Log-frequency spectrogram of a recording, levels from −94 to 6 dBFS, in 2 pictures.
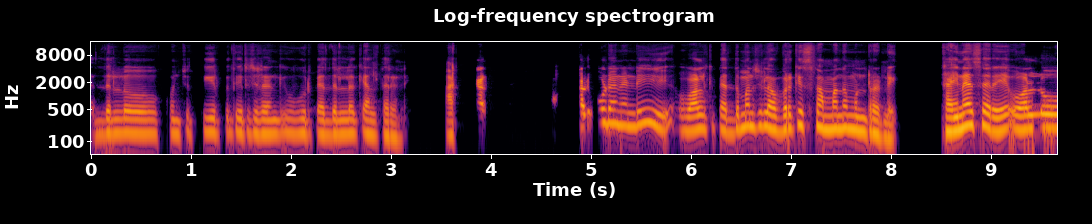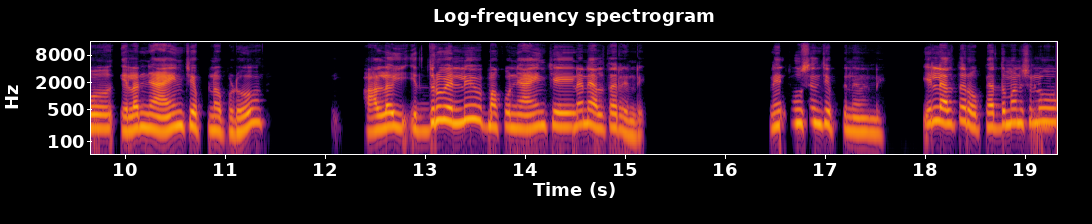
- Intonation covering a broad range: Yes, wide, 6.0 semitones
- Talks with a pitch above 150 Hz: Yes, high, 190 Hz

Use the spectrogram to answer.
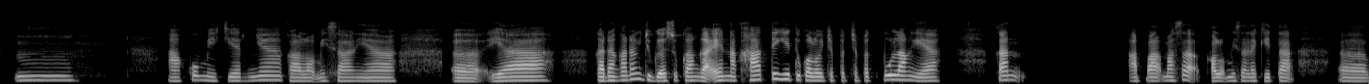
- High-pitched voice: No, medium, 175 Hz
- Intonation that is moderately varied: Yes, average, 3.0 semitones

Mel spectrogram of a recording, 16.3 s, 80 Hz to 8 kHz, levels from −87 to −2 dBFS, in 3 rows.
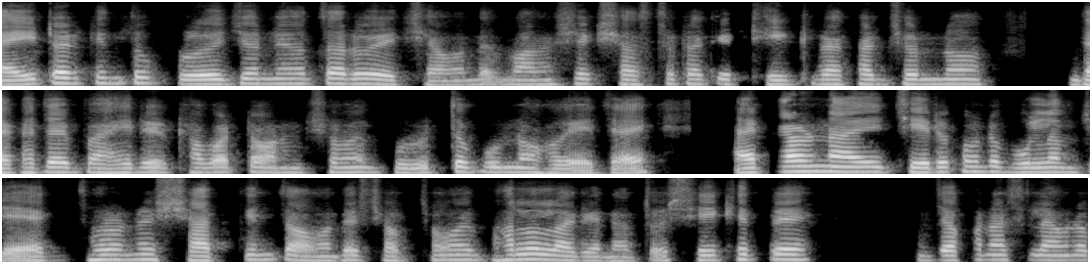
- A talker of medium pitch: Yes, medium, 165 Hz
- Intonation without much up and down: Yes, narrow, 2.3 semitones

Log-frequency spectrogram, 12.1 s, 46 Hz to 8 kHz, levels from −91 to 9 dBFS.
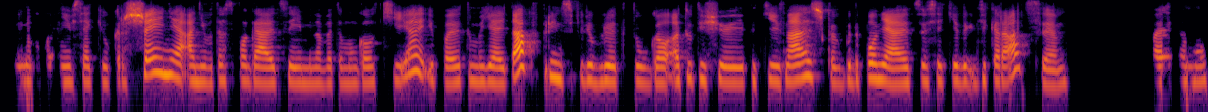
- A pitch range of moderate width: No, narrow, 1.9 semitones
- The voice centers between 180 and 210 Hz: Yes, high, 190 Hz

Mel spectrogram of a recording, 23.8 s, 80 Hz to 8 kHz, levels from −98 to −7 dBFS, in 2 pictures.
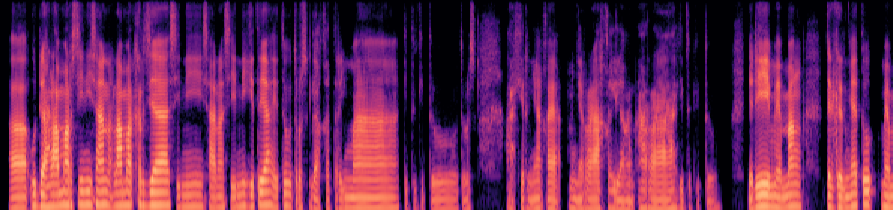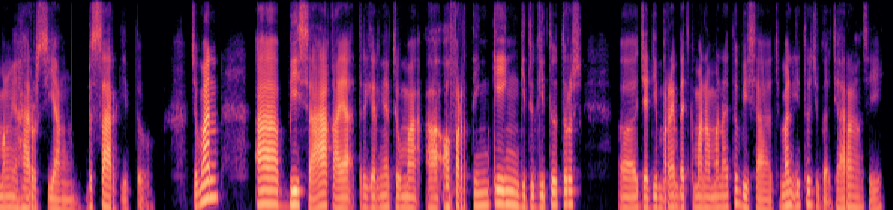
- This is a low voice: Yes, low, 110 Hz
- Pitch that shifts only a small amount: No, average, 3.4 semitones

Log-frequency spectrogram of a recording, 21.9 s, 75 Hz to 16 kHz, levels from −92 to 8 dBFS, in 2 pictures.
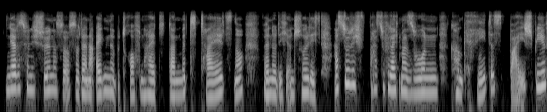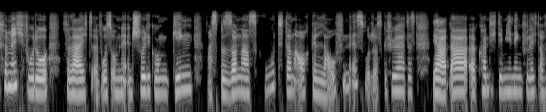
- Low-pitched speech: No, high, 195 Hz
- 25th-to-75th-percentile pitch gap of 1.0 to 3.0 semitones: Yes, narrow, 2.6 semitones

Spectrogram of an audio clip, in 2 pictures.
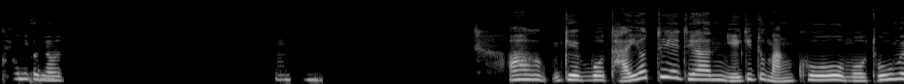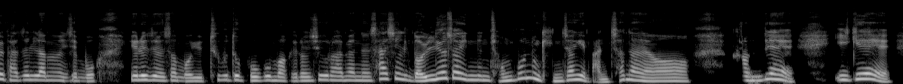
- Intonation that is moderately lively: Yes, average, 4.0 semitones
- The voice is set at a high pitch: Yes, high, 200 Hz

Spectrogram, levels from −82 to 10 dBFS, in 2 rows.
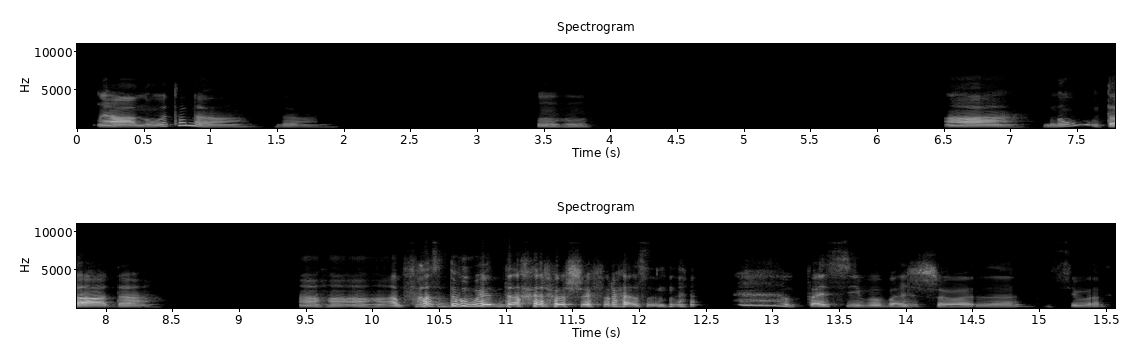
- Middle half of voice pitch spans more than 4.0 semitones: Yes, average, 5.0 semitones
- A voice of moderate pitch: Yes, medium, 180 Hz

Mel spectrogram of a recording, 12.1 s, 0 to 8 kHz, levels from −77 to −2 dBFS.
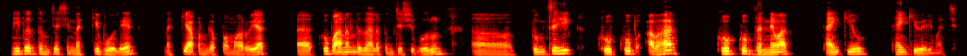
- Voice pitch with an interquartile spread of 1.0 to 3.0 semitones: No, average, 5.0 semitones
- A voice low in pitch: Yes, low, 115 Hz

